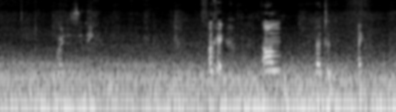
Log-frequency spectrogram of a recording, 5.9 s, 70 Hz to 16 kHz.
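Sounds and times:
car interior road rumble while driving: 0:00.0 - 0:05.9
speech: 0:04.0 - 0:05.6.

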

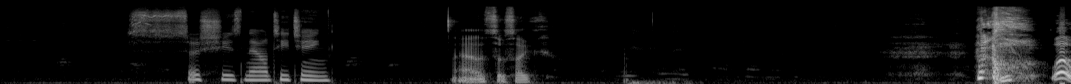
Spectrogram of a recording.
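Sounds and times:
speech: 0:01.3 - 0:03.4, 0:04.5 - 0:05.6, 0:10.0 - 0:10.7
soft breathy intake: 0:08.8 - 0:09.7
person sneezing: 0:09.8 - 0:10.5.

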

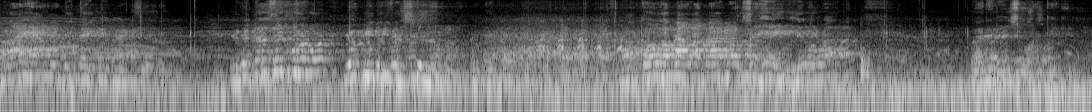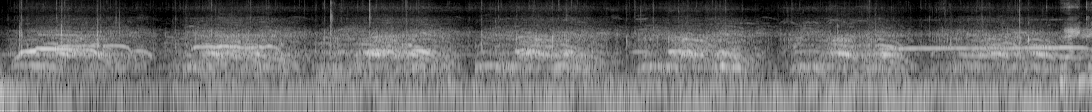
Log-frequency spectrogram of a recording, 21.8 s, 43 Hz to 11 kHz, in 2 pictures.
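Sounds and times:
rally crowd cheering and chanting: 0:00.0 - 0:03.3, 0:11.0 - 0:21.8
speech: 0:02.3 - 0:08.8, 0:09.7 - 0:11.6
laughter: 0:04.6 - 0:06.9.

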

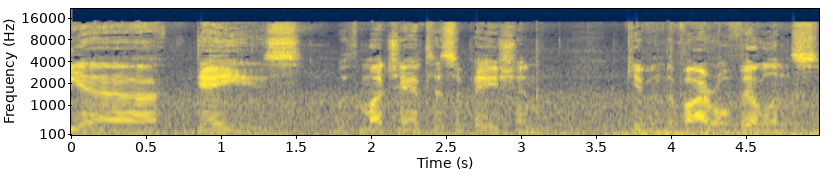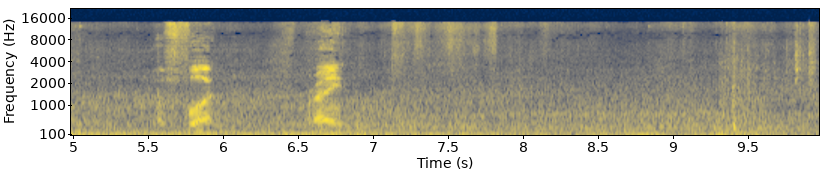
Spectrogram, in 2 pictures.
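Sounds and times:
speech: 0:00.0 - 0:07.2
cars passing along a highway: 0:00.0 - 0:09.9.

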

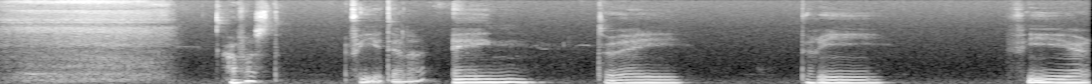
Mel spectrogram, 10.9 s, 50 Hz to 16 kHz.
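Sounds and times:
slow deep inhale during a guided relaxation breathing exercise: 0:00.0 - 0:01.9
speech: 0:02.3 - 0:05.4, 0:06.0 - 0:07.0, 0:08.1 - 0:08.9, 0:10.3 - 0:10.9.

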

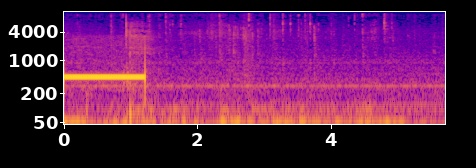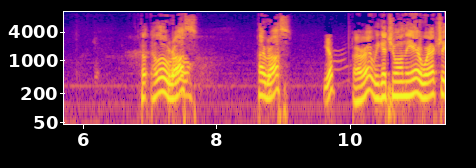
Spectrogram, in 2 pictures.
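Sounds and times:
loud steady telephone dial tone: 0:00.0 - 0:01.2
speech: 0:06.9 - 0:07.8, 0:08.6 - 0:11.4.

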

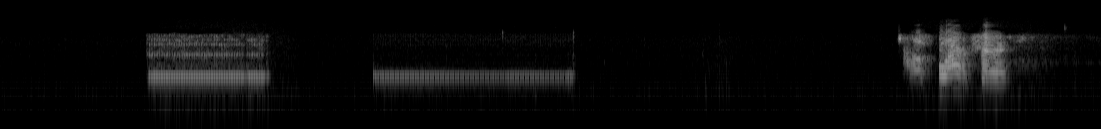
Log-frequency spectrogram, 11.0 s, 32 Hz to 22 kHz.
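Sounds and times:
telephone tones of a call dialed to a disconnected number: 0:01.5 - 0:02.7, 0:03.8 - 0:05.8
speech: 0:09.4 - 0:10.2.

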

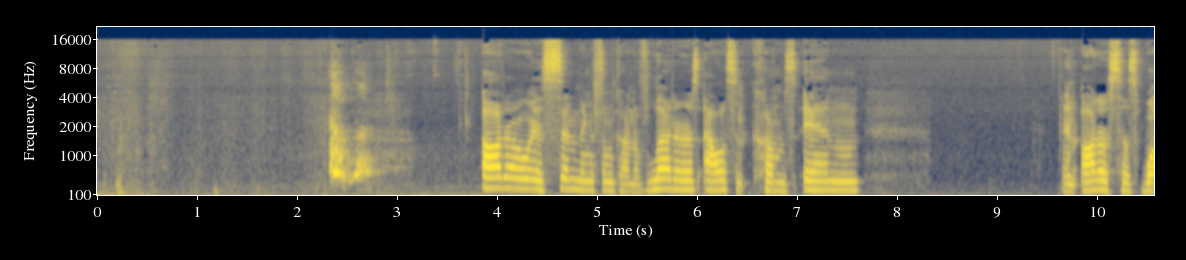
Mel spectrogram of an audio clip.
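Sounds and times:
dog barking: 0:02.3 - 0:03.1
speech: 0:03.9 - 0:07.8, 0:09.6 - 0:10.5.

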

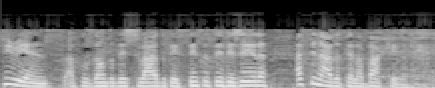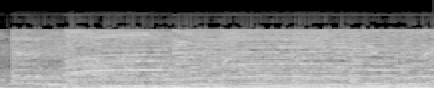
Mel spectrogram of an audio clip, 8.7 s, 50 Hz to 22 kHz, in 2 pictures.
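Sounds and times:
speech: 0:00.0 - 0:04.4
recorded rock song with strong bass: 0:00.0 - 0:08.6.

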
